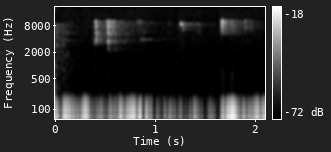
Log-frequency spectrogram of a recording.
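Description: Faint computer mouse clicks: two quick clicks about half a second in, and another a little past a second and a half.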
